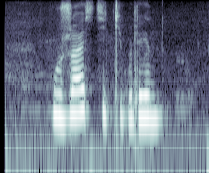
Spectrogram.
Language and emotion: Russian, neutral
